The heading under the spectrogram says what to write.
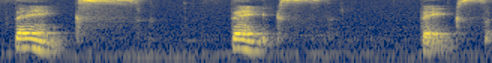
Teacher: this word i know can be difficult because of the th sound and the consonant cluster of the k and the s at the end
